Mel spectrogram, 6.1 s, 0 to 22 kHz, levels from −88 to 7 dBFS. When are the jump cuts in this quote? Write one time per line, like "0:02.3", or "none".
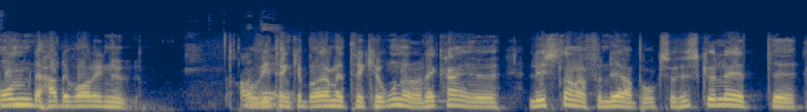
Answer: none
